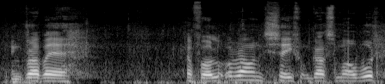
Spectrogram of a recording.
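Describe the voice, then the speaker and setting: A man with a slightly higher-than-average voice talks casually as he hikes. His delivery is wry and laid-back, with some swearing. It is recorded outdoors, with some wind and background noise. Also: a little fast, darkish tone. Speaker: hiking vlogger. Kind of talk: casual chat to camera while hiking. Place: outdoors on a wet, windy hiking trail. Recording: noisy, windy outdoor walking recording.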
